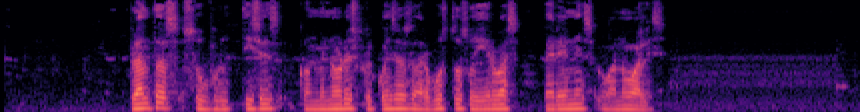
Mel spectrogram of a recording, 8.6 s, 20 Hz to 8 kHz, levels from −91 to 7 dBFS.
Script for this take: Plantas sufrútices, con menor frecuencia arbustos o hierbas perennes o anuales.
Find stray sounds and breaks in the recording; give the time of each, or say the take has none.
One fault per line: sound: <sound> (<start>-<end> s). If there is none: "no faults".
no faults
